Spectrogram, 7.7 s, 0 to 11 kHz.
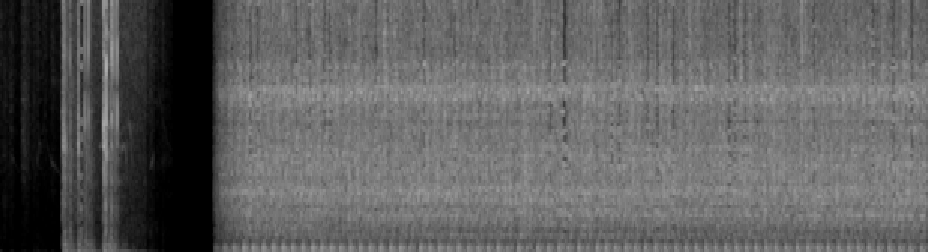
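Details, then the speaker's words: KTM 450 dirt bike, first start in 10 years, after adding petrol: a few short starter bursts, a pause, then it fires and settles into a steady, even single-cylinder idle at about four beats a second while warming up, before dying later. "I hit the key one more time and it fired up guys it sounds okay I'm letting it warm up a little bit because it's running on its own"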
